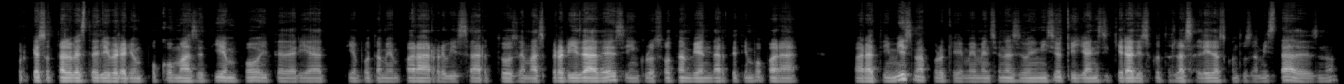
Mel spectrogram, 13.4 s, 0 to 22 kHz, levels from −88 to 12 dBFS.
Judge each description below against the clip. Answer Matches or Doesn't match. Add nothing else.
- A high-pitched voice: Doesn't match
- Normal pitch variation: Doesn't match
